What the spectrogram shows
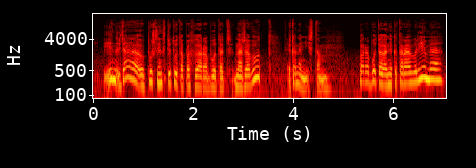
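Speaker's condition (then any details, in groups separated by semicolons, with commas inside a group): Hearing loss, acquired at age 3; lost hearing at three, medical error, missed appendicitis, imported Atikon hearing aids since childhood, lip reads; over 50, hears only 20%; speech preserved thanks to hearing aids, worsened, speaks with an accent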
